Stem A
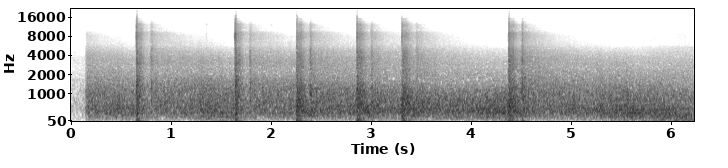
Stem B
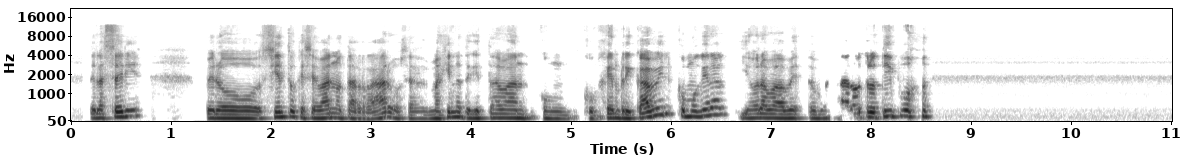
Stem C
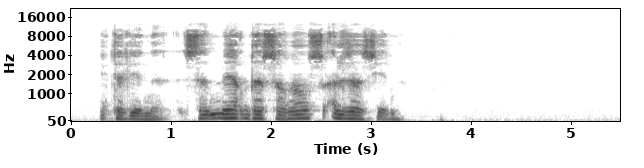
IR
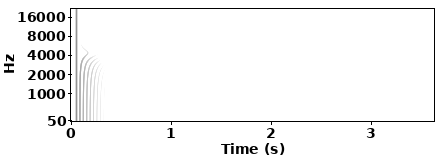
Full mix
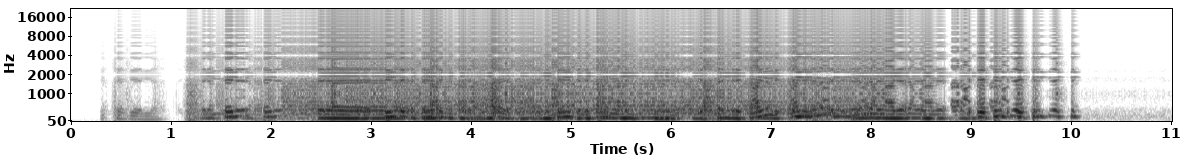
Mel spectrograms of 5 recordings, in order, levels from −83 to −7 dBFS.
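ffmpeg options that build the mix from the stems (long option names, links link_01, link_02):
-filter_complex "[0:a]aecho=1:1:7:0.84,adelay=1950,volume=-5dB[link_01];[1:a]equalizer=frequency=1300:width=0.46:gain=-5.5,dynaudnorm=framelen=200:gausssize=5:maxgain=9dB,adelay=1100,volume=-5.5dB,asplit=2[link_02][link_03];[link_03]volume=-5dB[link_04];[2:a]volume=-9.5dB[link_05];[link_04]aecho=0:1:385:1[link_06];[link_01][link_02][link_05][link_06]amix=inputs=4:normalize=0,acrusher=samples=22:mix=1:aa=0.000001"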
